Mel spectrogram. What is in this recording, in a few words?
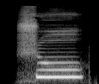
"shu1", pinyin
